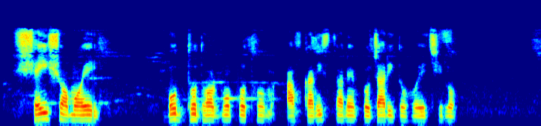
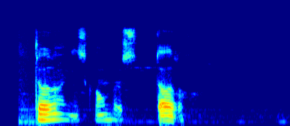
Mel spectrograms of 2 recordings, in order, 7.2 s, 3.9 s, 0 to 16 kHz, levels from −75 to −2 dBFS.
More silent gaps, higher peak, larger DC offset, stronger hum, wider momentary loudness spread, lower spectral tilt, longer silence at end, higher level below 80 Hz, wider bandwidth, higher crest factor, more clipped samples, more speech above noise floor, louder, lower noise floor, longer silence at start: neither; first, -2 dBFS vs -8 dBFS; neither; neither; second, 12 LU vs 17 LU; second, -2.5 dB/octave vs -6 dB/octave; second, 1.15 s vs 1.45 s; about the same, -64 dBFS vs -60 dBFS; about the same, 7.8 kHz vs 8 kHz; about the same, 18 dB vs 22 dB; neither; first, 49 dB vs 44 dB; first, -18 LUFS vs -27 LUFS; second, -67 dBFS vs -71 dBFS; second, 0.2 s vs 0.45 s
